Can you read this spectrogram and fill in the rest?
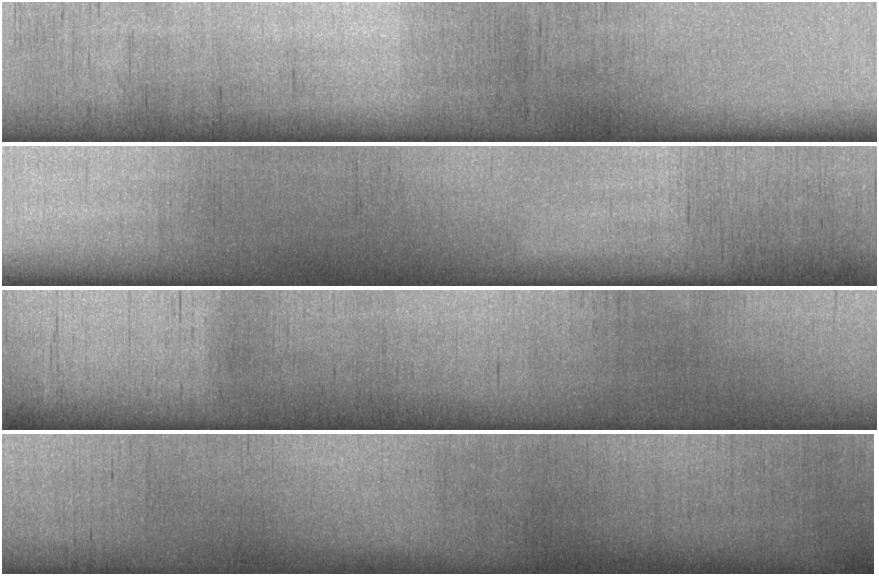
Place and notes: Cox's Bazar, Bangladesh - Ocean waves, Cox's bazar beach
Cox's bazar is known for it's very long sea beach. This recording was made on a summer afternoon on the beach. There was no one around, it was totally empty. So you get to hear the Bay of Bengal without any interruption.
কক্সবাজার জেলা, চট্টগ্রাম বিভাগ, বাংলাদেশ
